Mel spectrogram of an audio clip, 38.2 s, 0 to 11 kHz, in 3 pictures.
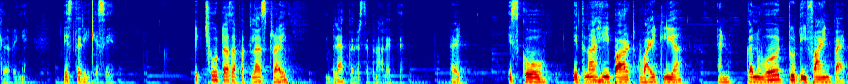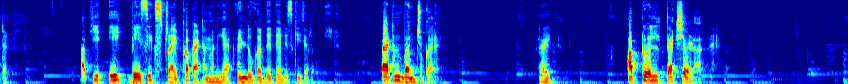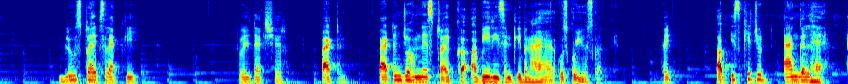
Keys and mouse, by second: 0.8 space, 1.2 click, 2.4 click, 2.8 shift+click, 4.8 d, 5.4 alt+BackSpace, 6.2 ctrl+d, 7.8 click, 10.5 click, 11.9 click, 13.4 click, 21.7 space, 22.0 click, 26.2 ctrl+click, 28.5 click, 29.6 click, 31.0 click, 33.6 click, 35.0 space, 35.5 ctrl+click.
